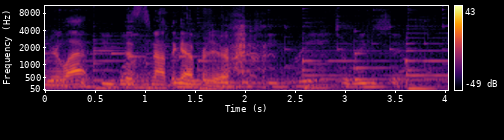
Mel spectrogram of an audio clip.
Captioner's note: chuckles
